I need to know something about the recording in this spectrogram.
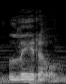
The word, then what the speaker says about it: little: La palabra chico o pequeño en inglés se pronuncia little. Little. Intenta pronunciar una R suave y después una L fuerte en little. Little.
